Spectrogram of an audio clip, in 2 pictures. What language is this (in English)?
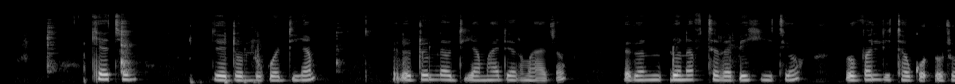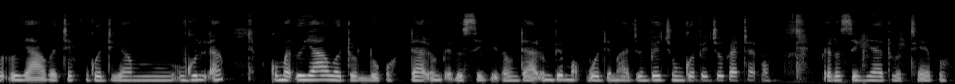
Fula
